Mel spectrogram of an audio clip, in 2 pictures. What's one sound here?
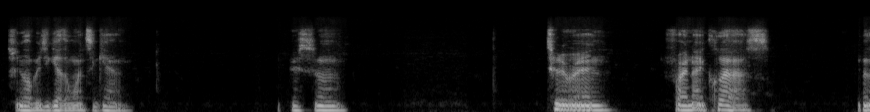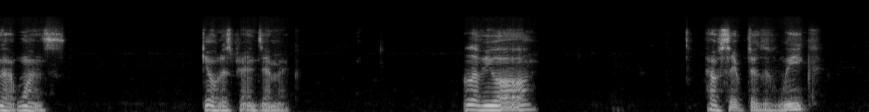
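An elderly woman speaks slowly and calmly in short phrases with pauses, close to a microphone.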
